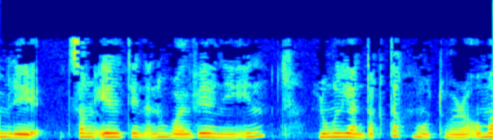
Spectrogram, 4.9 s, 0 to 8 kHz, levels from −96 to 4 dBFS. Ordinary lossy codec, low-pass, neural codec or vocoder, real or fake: MP3, 24 kbps; 7.2 kHz; none; real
